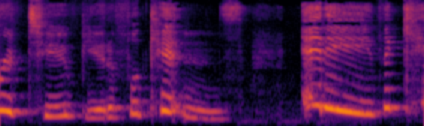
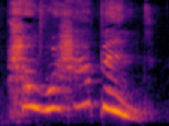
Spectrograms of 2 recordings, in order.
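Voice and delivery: startled pain; 10 semitones higher, 5 dB louder than usual. Acted. Tail zapped by laser.

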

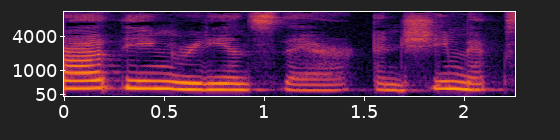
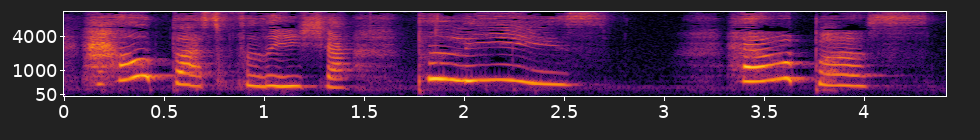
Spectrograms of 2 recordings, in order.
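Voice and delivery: much higher, louder pleading elf voice; high elf plea; 12 semitones higher, 5 dB louder, slower than usual. Acted. Elves beg Felicia to stop the noise, high squeaky plea. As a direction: squeal for help like tiny elves. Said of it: "flew around the world saying".

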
